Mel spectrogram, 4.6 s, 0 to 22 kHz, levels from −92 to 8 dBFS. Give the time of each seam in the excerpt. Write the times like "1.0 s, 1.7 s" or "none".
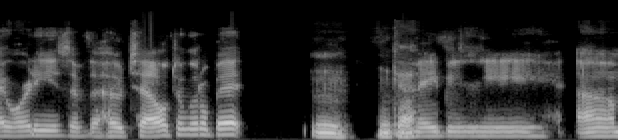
1.3 s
